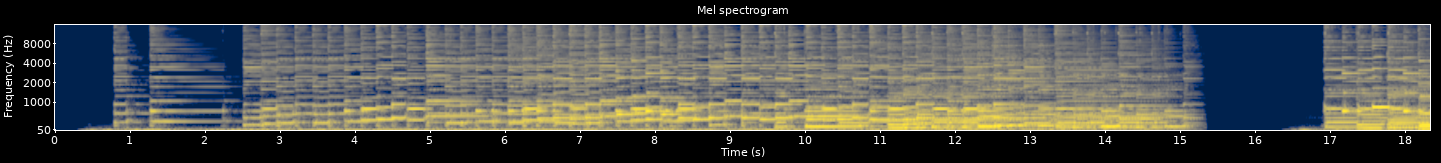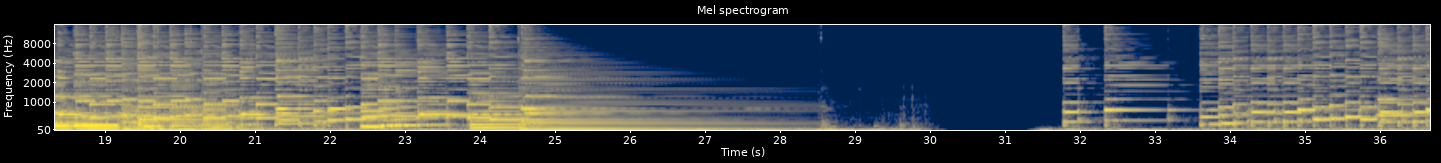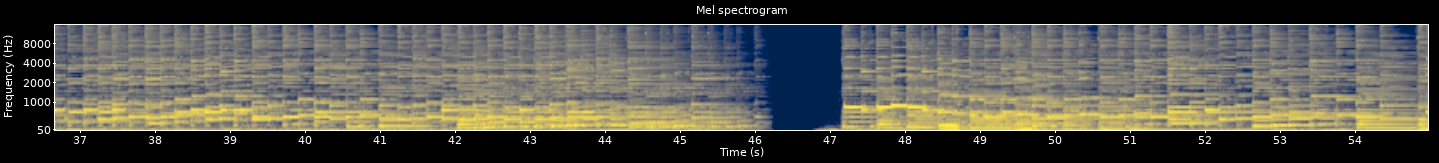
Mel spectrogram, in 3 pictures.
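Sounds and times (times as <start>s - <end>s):
harpsichord: 1.3s - 15.4s, 16.9s - 28.6s, 33.7s - 46.2s, 47.2s - 54.9s.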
